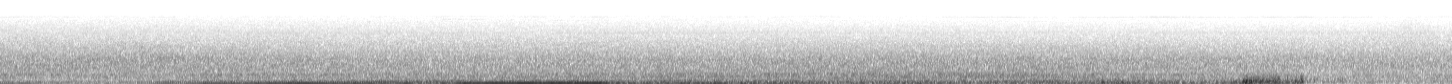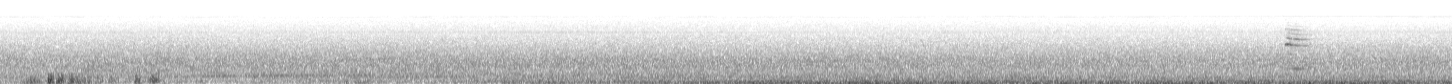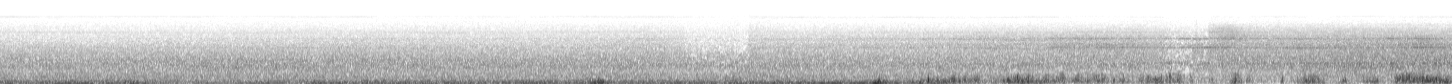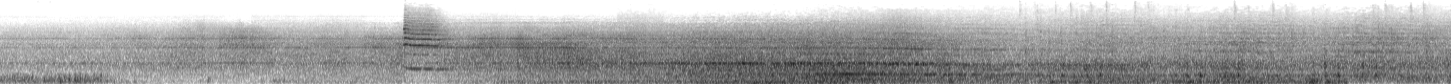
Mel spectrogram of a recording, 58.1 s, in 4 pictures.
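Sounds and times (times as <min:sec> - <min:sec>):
electric locomotive rumble: 0:00.0 - 0:58.0
wind buffeting the microphone: 0:05.4 - 0:13.7, 0:14.7 - 0:16.4, 0:21.6 - 0:47.3, 0:48.2 - 0:58.0
high-pitched train call: 0:27.2 - 0:28.2, 0:36.6 - 0:56.0.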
